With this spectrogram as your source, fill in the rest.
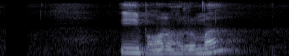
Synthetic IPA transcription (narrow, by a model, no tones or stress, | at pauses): ibʱʌnɦʌɾuma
